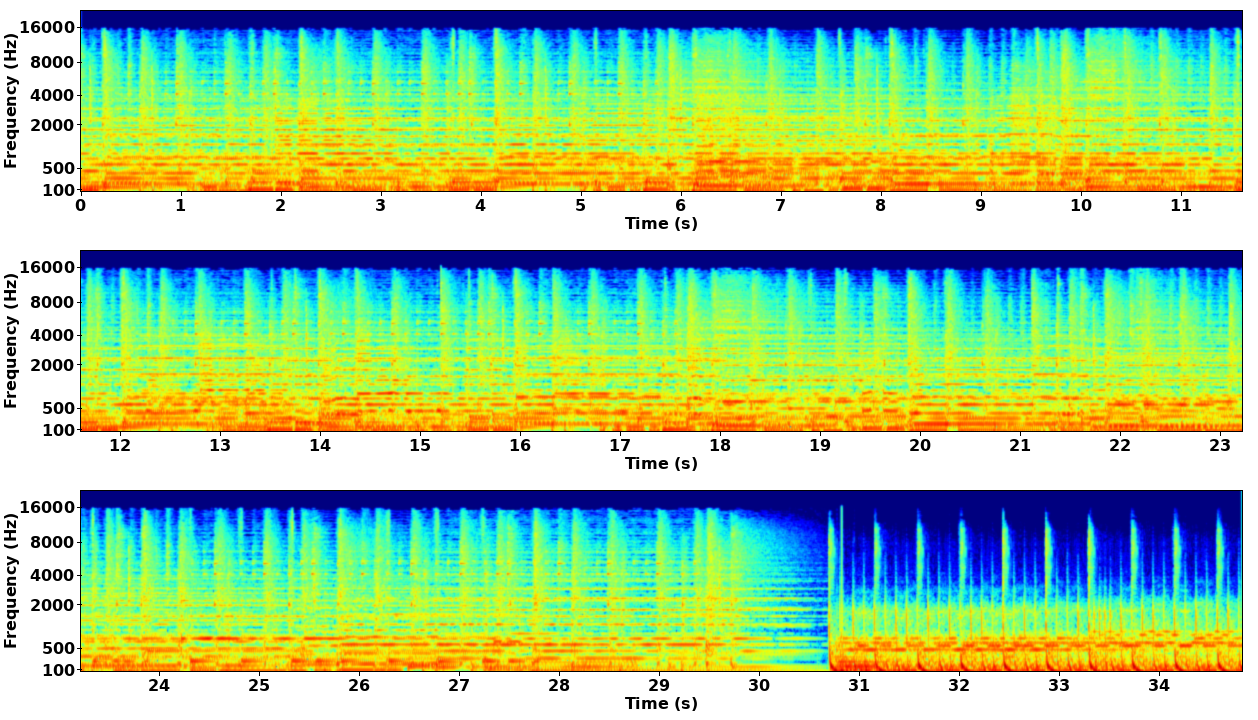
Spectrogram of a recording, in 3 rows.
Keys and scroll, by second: 17.9 space.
